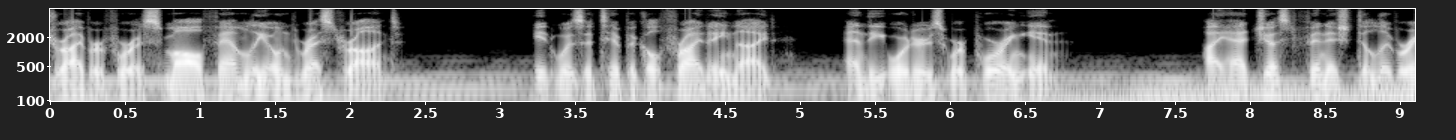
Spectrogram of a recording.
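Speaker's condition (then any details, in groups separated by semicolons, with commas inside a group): No condition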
